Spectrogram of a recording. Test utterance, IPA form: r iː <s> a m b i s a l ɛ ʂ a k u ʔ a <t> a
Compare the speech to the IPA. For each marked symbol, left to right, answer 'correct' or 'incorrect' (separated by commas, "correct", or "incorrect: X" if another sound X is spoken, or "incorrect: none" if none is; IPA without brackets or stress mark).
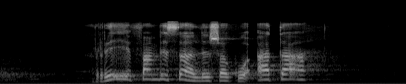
incorrect: f, correct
